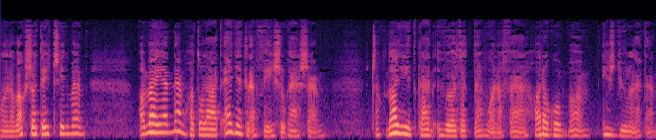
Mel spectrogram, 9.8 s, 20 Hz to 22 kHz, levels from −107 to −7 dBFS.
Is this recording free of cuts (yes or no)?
yes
